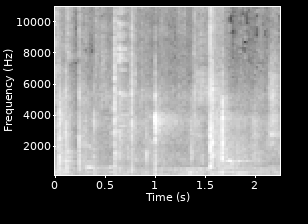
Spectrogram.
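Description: Several children running down a tiled stairwell: quick, uneven footsteps and taps, with short bits of children's voices.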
